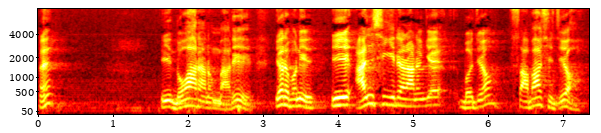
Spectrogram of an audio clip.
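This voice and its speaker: A male pastor giving a Bible lecture, quizzing his congregation and calling for answers, swinging between loud bursts and quiet asides. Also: on the high side, lively intonation, a little slow. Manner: quizzes the congregation, call and response.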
